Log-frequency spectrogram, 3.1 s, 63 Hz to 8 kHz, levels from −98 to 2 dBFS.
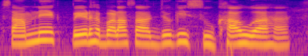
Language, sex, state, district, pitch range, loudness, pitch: Hindi, male, Jharkhand, Garhwa, 180-210 Hz, -15 LUFS, 190 Hz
